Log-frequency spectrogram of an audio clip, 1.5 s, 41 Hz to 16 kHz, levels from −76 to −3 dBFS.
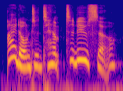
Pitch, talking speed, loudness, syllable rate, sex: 250 Hz, 235 wpm, -19 LUFS, 5.3 syllables/s, female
